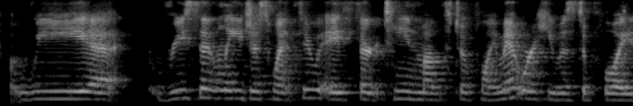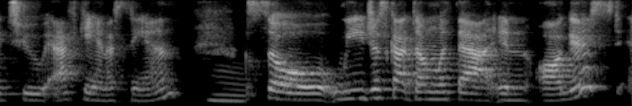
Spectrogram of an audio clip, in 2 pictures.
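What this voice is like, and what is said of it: Wisconsin accent. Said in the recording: “I'm from Wisconsin, as you might be able to tell from my accent.”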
